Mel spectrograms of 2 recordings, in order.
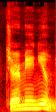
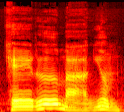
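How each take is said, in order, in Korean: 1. 부드러운 J 소리로 시작합니다. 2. 딱딱한 G 소리로 시작합니다. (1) "germanium 이렇게 발음을 해요" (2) "영어 발음으로도 게르마늄 이렇게 쓰는데요"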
